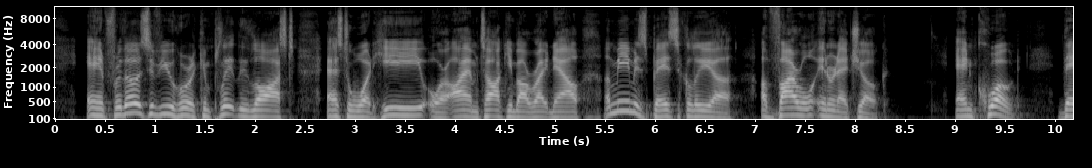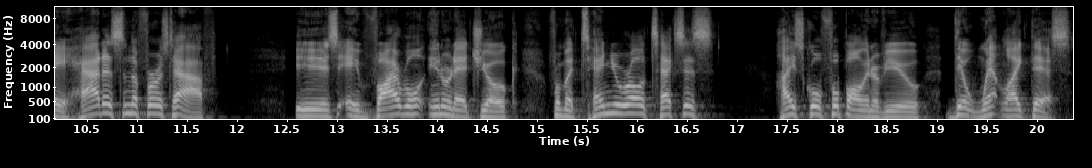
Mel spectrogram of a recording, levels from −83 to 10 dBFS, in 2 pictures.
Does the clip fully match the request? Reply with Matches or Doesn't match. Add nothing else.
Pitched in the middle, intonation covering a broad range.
Matches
